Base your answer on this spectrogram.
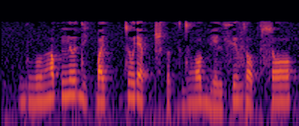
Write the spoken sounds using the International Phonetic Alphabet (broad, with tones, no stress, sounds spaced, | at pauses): ɡʱ u˨ ɦ ʌ˧ p n ɯ˦ d i˨ k͡p ʌ˧ lʲ tː u˦ ɾʲ a˨ p ʈ͡ʂʰ ɯ˨ k dʱ o˦ bʲ ɛ˨ lʲ xʲ ɯ˦ v ɾ o˨ p s o˦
